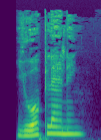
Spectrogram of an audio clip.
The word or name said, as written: jordblanding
